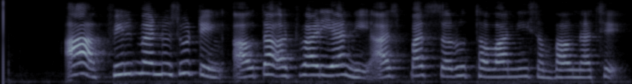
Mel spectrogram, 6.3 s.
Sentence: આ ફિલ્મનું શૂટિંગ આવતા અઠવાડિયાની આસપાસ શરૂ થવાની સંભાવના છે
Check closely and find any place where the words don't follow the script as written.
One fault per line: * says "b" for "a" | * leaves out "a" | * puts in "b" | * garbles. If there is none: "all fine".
all fine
